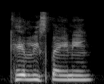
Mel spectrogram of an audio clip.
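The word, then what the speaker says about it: Cailee Spaeny: Okay, can't even pronounce the second name either. Spaney girl, Kaylee Spaney.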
